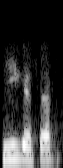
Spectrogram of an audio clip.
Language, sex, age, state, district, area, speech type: Urdu, male, 18-30, Delhi, East Delhi, urban, conversation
